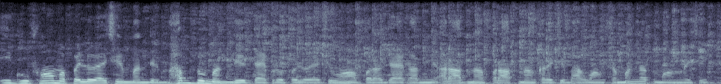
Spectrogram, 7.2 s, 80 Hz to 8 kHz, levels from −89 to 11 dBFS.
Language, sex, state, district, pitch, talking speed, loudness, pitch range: Maithili, male, Bihar, Bhagalpur, 135 Hz, 190 wpm, -17 LUFS, 130-160 Hz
